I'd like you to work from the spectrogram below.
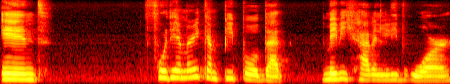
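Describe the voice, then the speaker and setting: The speaker is a woman with a Spanish accent. She talks at a moderate speed. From Mexico, small town. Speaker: podcast host. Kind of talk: holiday address to audience.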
